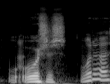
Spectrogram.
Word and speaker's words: Worcestershire: there's a couple times they probably told you you were saying it wrong the first time i said what do you say i used to say chester's worchester show chester science yeah worcestershire i say wash worcestershire what do i say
